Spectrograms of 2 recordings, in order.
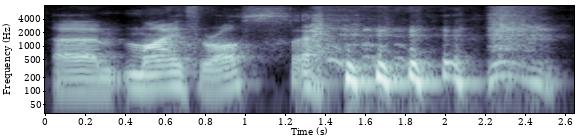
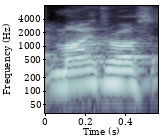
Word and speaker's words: Maedhros: Maedhros, which, as I told you, that is how Christopher Lee pronounces it in the Children of Húrin audiobook. So yeah, Maedhros, and So I haven't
